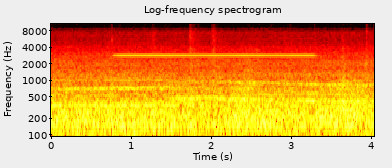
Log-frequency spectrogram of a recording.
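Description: Light-rail car running along the track, heard from inside the car: a steady rumble of wheels and running gear. About a second in, a single high steady tone sounds for about two and a half seconds and then stops.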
